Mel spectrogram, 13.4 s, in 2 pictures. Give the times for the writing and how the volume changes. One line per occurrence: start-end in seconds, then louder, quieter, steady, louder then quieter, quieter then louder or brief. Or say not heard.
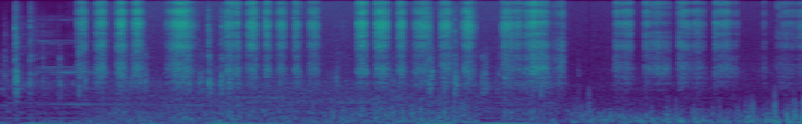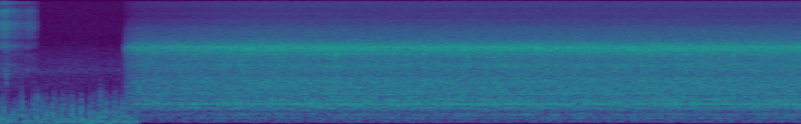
0.6-7.0 quieter.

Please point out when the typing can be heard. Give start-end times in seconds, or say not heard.
0.0-4.6.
